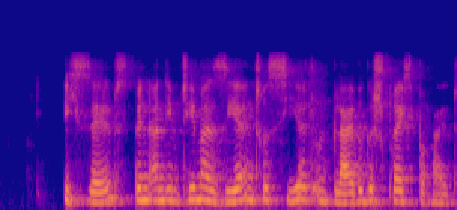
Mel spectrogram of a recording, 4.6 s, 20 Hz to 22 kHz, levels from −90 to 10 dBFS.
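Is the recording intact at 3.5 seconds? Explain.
Yes, the audio is intact at 3.5 seconds: the speech there comes through the AMR wideband (HD Voice) path with its usual band limit of about 7.2 kHz and no fault.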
